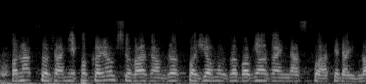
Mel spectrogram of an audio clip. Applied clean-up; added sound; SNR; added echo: neural separator model SepFormer DNS4.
